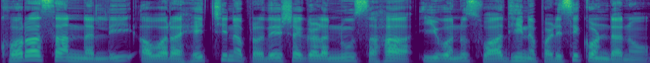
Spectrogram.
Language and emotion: Kannada, neutral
